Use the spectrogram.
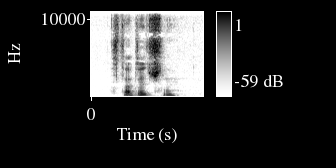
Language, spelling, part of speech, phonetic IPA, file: Polish, statyczny, adjective, [staˈtɨt͡ʃnɨ], LL-Q809 (pol)-statyczny.wav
